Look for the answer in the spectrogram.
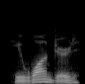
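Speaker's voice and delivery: ordinary delivery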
